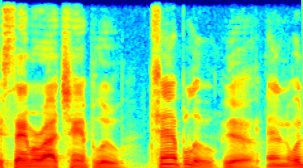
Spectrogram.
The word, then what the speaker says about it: Champloo: um is called Samurai Champloo oh yeah my shampoo oh yeah that's good that was that was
